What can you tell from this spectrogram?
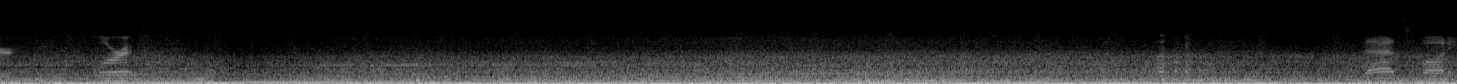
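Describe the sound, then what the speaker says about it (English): A Honda Civic EK engine floored in third gear until VTEC engages, heard as a loud, steady sustained roar from inside the car throughout, with a brief rising tone near the start. "we're gonna finish the video off with some GoPro footage of hitting VTEC for the first time"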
